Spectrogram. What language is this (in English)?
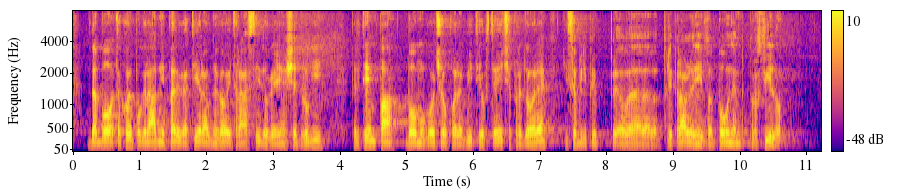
Slovenian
